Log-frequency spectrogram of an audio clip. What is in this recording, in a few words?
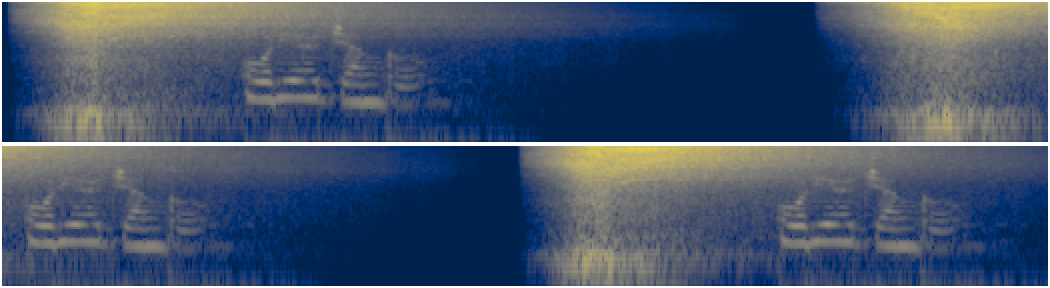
magic flash; game sounds; فلش جادویی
